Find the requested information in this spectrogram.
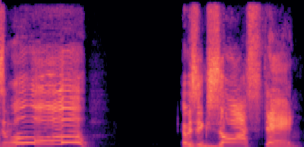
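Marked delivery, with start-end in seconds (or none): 0.0-0.9 exasperated groan. Retold or imitated. Recalling exhausting rambles.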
